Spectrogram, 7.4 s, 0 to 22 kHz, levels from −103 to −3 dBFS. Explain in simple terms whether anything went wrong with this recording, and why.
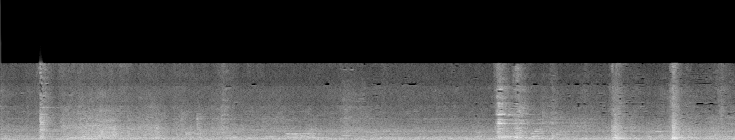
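Something did go wrong, and it affects the whole clip from start to finish. The sound is dull and smeared, with a warbling or fizzy texture where it should be smooth. Nothing is present above about 12.1 kHz, so the crisp top end is simply missing. This points to AAC compression as the likely cause: the file was squeezed hard enough that the encoder threw away the highest frequencies and coarsened the rest.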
